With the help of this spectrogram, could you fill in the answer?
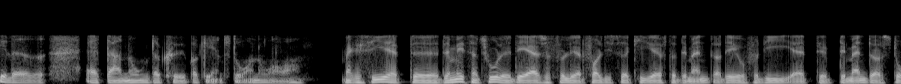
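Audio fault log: No faults logged; the speech carries light, level-following hiss and no content above about 3.8 kHz, as expected of G.726 ADPCM at what sounds like its 32 kbit/s setting.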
